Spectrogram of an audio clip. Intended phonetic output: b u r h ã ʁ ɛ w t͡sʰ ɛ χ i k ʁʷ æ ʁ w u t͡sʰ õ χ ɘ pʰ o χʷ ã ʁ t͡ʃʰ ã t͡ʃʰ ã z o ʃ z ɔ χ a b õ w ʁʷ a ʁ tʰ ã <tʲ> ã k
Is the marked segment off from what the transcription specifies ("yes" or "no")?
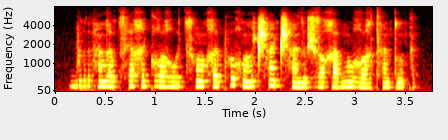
yes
